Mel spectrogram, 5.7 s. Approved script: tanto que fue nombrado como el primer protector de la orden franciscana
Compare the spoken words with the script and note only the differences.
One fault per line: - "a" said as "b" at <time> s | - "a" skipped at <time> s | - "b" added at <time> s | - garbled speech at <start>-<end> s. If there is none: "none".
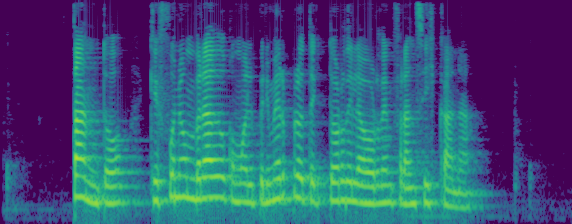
none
